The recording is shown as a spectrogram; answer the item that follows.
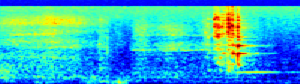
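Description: Mostly quiet room, with a faint short metallic clink about one and a half seconds in as a small ash shovel for a wood-burning stove is picked up.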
